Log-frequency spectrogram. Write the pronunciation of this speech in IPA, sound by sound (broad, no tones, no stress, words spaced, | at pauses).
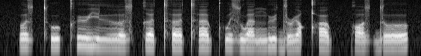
ʊztʰukʰʉj lːʊzkə tʰə tʰɜkʷʰizwɜŋʉ dɹʉqʰukːɔzdʊ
